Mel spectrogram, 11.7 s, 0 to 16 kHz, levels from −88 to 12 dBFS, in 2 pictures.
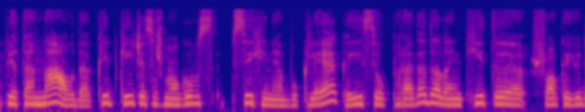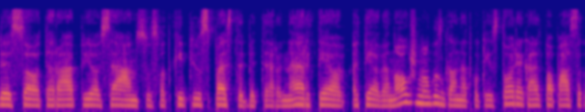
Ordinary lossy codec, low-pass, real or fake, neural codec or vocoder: Opus, 16 kbps; 10.8 kHz; real; none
